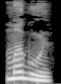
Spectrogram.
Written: ಮೇಖಳೆ

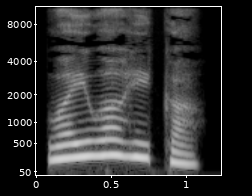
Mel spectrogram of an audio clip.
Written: ವೈವಾಹಿಕ

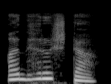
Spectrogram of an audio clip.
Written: ಅದೃಷ್ಟ

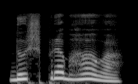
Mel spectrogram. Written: ದುಷ್ಪ್ರಭಾವ

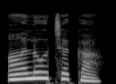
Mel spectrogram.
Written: ಆಲೋಚಕ

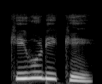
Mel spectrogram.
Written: ಕವಡುಗ

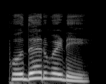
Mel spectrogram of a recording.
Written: ಪೊದರ್ವಡೆ

